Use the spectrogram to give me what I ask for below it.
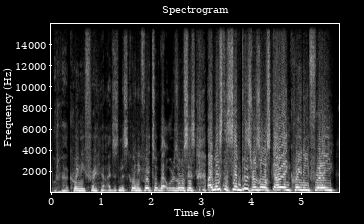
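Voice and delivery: high, loud outburst building to a shout; exasperated self-reproach. Real, not acted. Player kicking himself over the missed simplest resource, shouting. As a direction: berate yourself at the top of your voice.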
